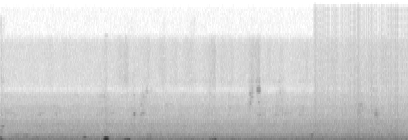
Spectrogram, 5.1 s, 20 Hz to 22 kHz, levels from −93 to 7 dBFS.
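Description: From 3.92 s to the end, buffer tearing sets in. Writer and reader have slipped, so a slice of each period replays audio from about 20 ms earlier. This gives a robotic 200 Hz rattle over the speech.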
